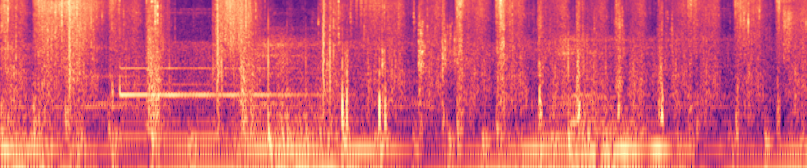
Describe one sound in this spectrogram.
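Footsteps crunch over leaves and undergrowth.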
